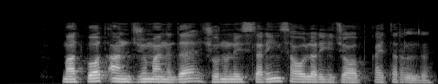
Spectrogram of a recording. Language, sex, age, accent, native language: Uzbek, male, 18-24, Jizzax, Uzbek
